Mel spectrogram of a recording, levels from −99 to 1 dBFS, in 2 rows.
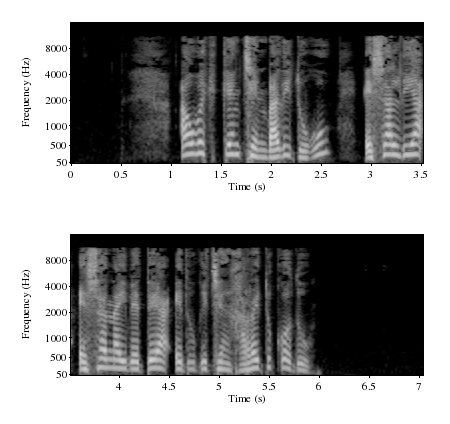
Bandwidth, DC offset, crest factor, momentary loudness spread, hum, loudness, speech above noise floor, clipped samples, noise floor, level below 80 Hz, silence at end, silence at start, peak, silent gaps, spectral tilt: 11.5 kHz; under 0.1%; 22 dB; 9 LU; none; -25 LUFS; 63 dB; under 0.1%; -87 dBFS; -62 dBFS; 1.15 s; 0.75 s; -6 dBFS; none; -3.5 dB/octave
